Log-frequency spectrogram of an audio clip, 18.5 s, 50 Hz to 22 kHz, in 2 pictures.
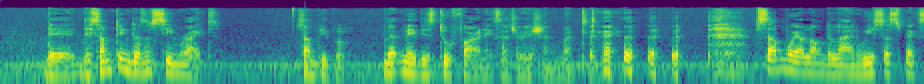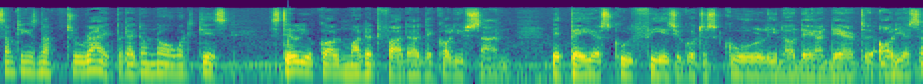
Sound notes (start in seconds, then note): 5.7 Mooji laughs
